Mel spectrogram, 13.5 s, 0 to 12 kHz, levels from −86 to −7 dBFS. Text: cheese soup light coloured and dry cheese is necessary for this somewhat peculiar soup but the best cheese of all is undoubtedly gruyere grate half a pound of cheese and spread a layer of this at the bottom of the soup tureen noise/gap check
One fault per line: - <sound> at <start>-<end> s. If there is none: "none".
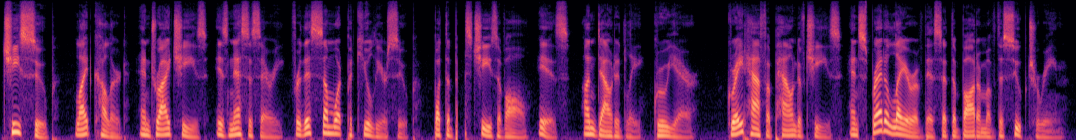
- dropout at 5.7-5.8 s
